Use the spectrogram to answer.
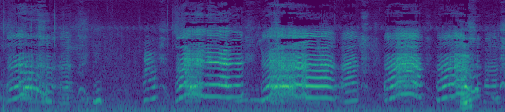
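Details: Infant crying in repeated loud, high-pitched bursts with short pauses and quieter whimpers between.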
